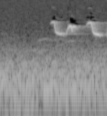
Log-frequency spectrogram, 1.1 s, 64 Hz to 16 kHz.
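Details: A European pied flycatcher at Viertola, Vantaa, Finland, on 6 May 2012, gives two high, sweet notes in quick succession, each dipping and then lifting, against a quiet background.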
